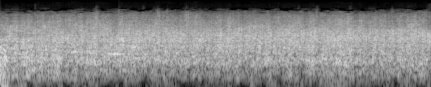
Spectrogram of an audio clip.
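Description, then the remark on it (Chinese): An audience of students claps steadily and loudly, a dense wash of many hands applauding without letting up for the whole stretch, with no voices breaking through. “这个鼓掌的我都不知道是男同学女同学了哈，这个可能是男同学比较多一点哈，这个女同学要理解哈，他们迫切的想法。”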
